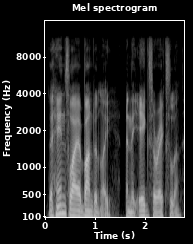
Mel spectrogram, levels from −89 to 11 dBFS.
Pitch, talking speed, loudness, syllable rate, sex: 105 Hz, 195 wpm, -20 LUFS, 6.3 syllables/s, male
